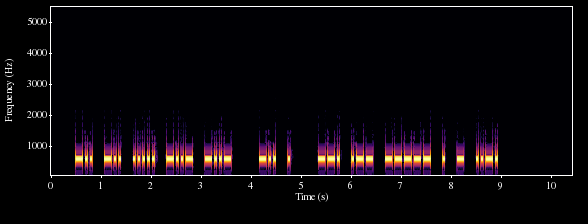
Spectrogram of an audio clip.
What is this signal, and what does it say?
Morse code, heard as a keyed tone, about 25 wpm, spaced as for 20 wpm, 590 Hz. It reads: DD5XX DE GW0ETF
